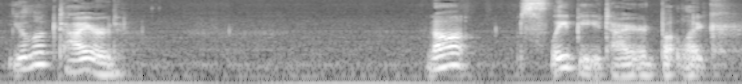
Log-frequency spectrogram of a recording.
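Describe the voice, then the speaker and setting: A woman playing an awkward, kind young woman befriending a stranger, speaking in an earnest, halting, nervous ramble in an intimate audio roleplay. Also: low-pitched, big pitch swings, gravelly, breathy edge, exaggerated voice. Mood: tender, concerned. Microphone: close USB condenser microphone.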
